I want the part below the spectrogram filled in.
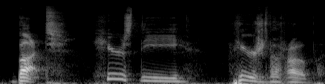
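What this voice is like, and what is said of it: Slightly off Irish pirate accent. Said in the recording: “He was an Irish pirate. ... Your accent's slightly ... off.”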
